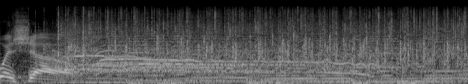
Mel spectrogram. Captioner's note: cheers and applause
